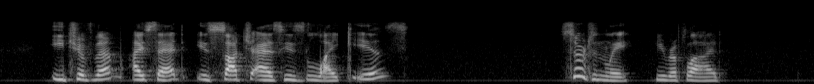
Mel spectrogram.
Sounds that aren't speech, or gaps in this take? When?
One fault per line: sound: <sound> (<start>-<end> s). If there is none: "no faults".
no faults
